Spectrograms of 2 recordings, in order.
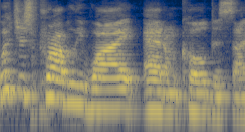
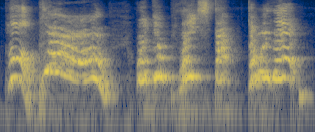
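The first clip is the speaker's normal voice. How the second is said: much higher, loud exasperated yell; mock Heyman shout; 6 dB louder than usual. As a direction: shriek it like a startled, fed-up manager. Imitating Heyman yelling at Kayla.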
